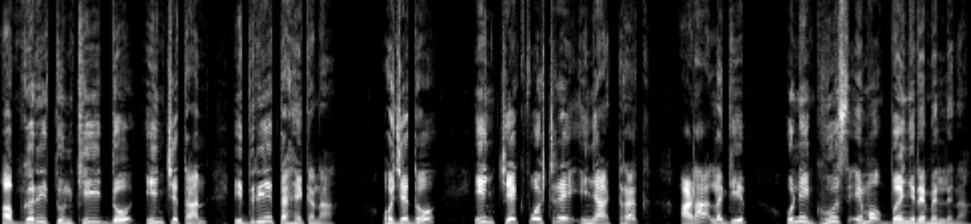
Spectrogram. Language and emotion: Santali, angry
